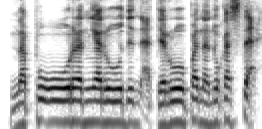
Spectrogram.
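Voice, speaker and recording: A man's voice: a little high, little pitch movement, moderate pace, a bit bright, clear, resonant tone, close to an everyday voice. An actor with a Filipino accent playing a mocking, jokey village man who teases in a radio comedy drama. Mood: teasing.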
